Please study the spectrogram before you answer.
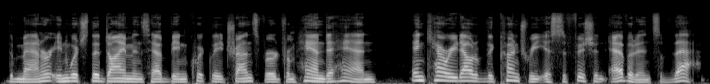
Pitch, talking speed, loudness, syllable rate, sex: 135 Hz, 210 wpm, -18 LUFS, 5.6 syllables/s, male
